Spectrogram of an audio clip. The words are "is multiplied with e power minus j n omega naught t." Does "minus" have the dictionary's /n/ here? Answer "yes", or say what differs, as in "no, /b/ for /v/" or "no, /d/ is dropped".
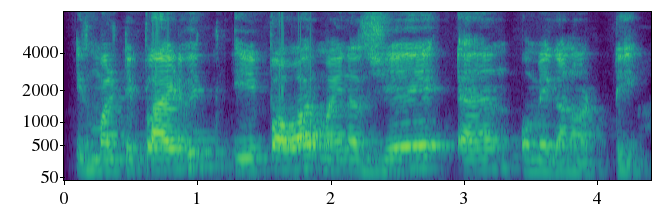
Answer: yes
